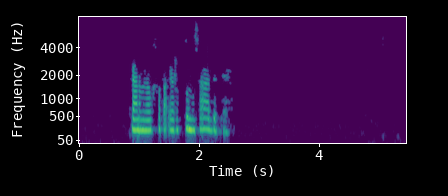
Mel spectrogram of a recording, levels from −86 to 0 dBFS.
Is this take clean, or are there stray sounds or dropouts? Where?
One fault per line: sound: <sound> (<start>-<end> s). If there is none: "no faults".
no faults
